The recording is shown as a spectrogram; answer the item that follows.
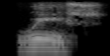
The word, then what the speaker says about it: Wise: Weiss is how we pronounce that.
